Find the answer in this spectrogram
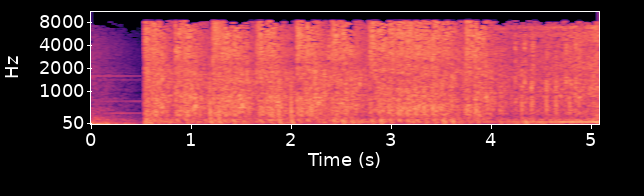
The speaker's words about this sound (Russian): Три тысячи мирных жителей села Паник Шаракской области Армении пришли в ужас от выстрелов и взрывов. Они решили, что в селе начались реальные боевые действия.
